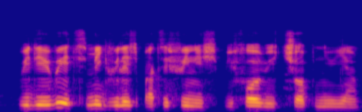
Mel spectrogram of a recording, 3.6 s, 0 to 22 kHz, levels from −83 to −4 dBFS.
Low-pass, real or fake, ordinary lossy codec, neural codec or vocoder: 7.2 kHz; real; none; none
